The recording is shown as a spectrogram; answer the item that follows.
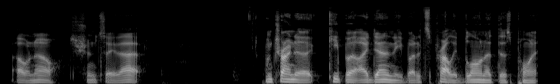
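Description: A fairly low-pitched man's voice with an American accent, animated and fairly quick but with long, frequent pauses, dry and close with no echo, on a very clean recording with a silent background. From Orange County, California. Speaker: podcaster. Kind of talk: casual solo monologue with impressions. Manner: chatty, joking, animated; talks a lot, rambling.

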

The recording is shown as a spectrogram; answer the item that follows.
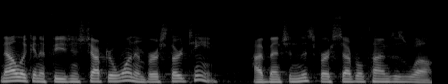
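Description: With an ordinary speaking voice, a man talks at a fairly quick pace in a medium pitch with ordinary pitch variation. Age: 30s. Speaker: pastor and podcast host. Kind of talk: Bible teaching podcast.

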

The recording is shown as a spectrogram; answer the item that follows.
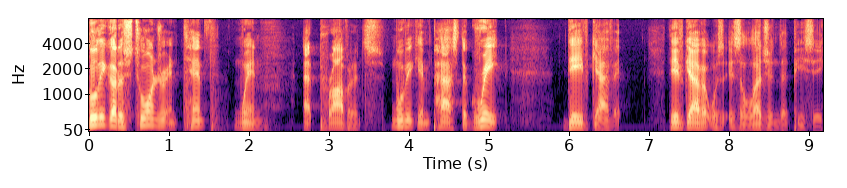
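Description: On a very clean recording with a silent background and a dry, close sound with no echo, a man speaks at medium pitch and a moderate pace, with lively intonation, big swings in loudness, and long, frequent pauses. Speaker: sports radio co-host. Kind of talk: casual sports banter. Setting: college radio studio. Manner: bantering, jokey, interrupts and finishes partner's sentences; opinionated, emphatic.

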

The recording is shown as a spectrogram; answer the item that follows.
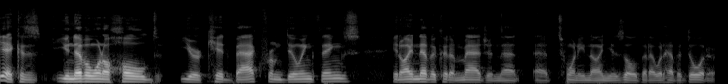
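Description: A man with an American accent and a normal speaking voice talks at a fairly quick pace with hardly any pauses, medium pitch, ordinary pitch variation and big swings in loudness, on a very clean recording with a silent background and a dry, close sound with no echo. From Long Island, New York. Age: 30s. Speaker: podcast host, mortgage lender. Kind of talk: casual chat.

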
